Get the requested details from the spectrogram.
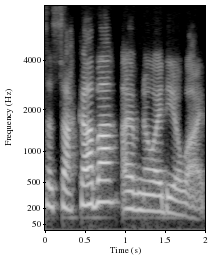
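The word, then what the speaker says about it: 酒場: sake you would assume it's okay but actually pronounced a sakaba I have no idea why but you're right that is sake and ba but sakaba for some strange reason foreign to to to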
